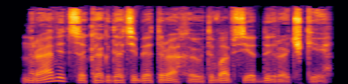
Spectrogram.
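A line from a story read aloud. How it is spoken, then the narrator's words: Tender, almost caring. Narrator (Russian): спросил Ларри, нежно и почти заботливо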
